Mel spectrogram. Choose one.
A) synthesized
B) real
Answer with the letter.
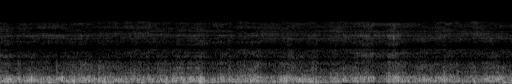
A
